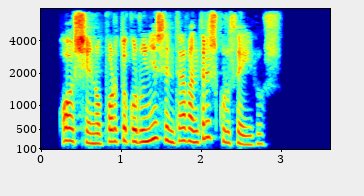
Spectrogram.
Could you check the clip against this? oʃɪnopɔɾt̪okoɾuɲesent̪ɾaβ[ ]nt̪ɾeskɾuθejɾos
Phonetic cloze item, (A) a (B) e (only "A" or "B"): A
